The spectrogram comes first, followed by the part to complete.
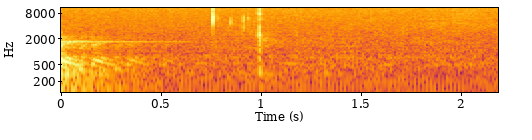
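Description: Near silence: a pause between spoken phrases, broken by two faint clicks, the second about a quarter of a second after the first.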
